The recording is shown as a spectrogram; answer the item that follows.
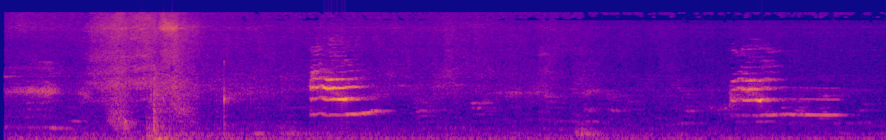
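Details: White and ginger male domestic shorthair cat meowing because he wants to go outside: two loud, harmonic meows about four seconds apart, each roughly half a second long, after a brief rustling noise, in a quiet indoor setting.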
